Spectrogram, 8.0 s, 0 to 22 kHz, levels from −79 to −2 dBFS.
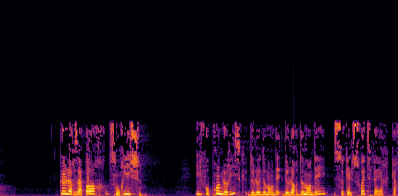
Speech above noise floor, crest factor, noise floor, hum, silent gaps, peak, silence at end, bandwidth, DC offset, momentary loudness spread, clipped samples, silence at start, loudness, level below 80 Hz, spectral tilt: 44 dB; 16 dB; -59 dBFS; none; none; 0 dBFS; 0 s; 8.8 kHz; under 0.1%; 11 LU; under 0.1%; 1.2 s; -15 LUFS; -44 dBFS; -4 dB/octave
